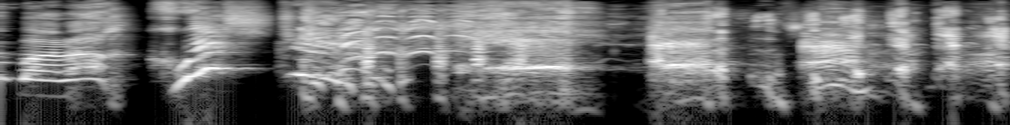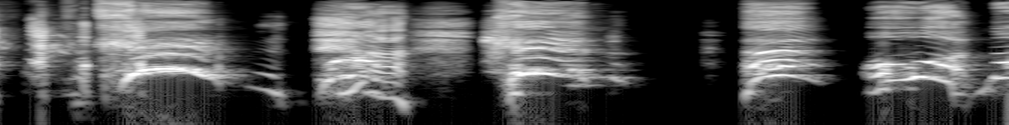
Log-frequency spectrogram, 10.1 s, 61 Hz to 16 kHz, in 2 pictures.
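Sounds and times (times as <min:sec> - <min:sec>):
men laughing: 0:01.4 - 0:08.2.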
